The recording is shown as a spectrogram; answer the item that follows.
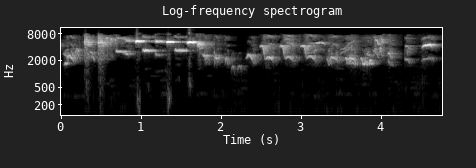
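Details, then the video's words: Aggressive caged Oriental magpie-robin singing a fast, continuous run of high whistled and scratchy notes, varied slurs and chirps tumbling rapidly over nearly five seconds. "Suara Master Burung Kacer Galak"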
